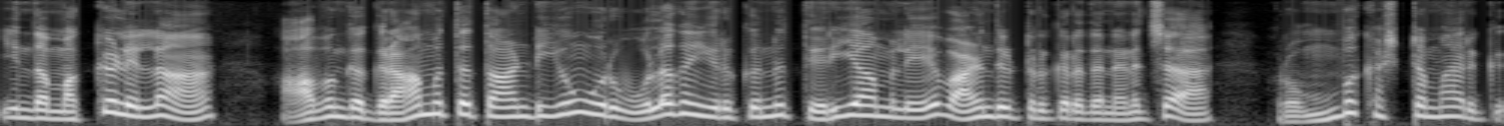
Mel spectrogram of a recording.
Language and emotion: Tamil, sad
